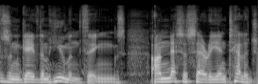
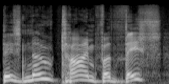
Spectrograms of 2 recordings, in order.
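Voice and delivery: high, slow, stretched-out snarl; 7 semitones higher, slower than usual. A narrator's reading. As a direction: snarl with urgent impatience. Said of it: "snarled Angua".

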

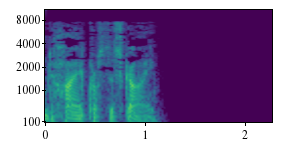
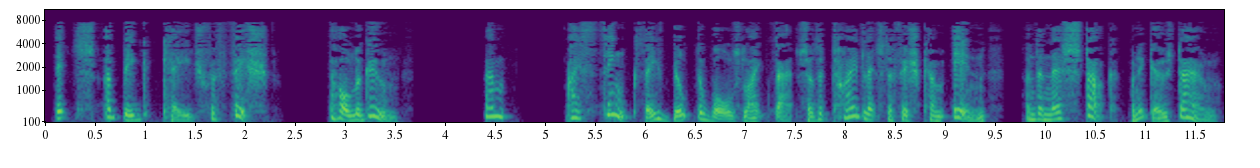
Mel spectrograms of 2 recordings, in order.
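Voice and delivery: a lightly voiced wizard, slow and thoughtful; a lightly voiced young wizard; 6 semitones higher than usual. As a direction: puzzle it out slowly, like a young scholar. Ponder explains the fish trap.

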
